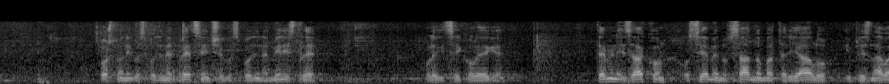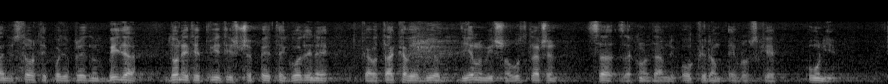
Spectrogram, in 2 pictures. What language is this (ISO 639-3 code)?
hrv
